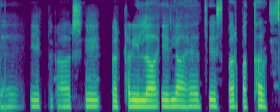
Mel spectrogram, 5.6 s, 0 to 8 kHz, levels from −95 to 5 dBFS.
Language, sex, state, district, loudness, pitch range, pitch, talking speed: Hindi, male, Uttar Pradesh, Muzaffarnagar, -17 LUFS, 160-165 Hz, 165 Hz, 120 wpm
